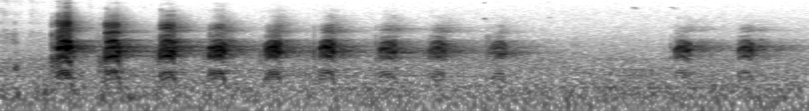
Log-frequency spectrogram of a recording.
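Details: Wild common raven calling in acacia woodland: a series of about nine harsh, raspy caws repeated roughly twice a second and gradually fading, a short pause, then two more caws.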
